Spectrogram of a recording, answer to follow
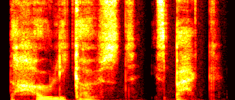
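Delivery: slow, hushed revelation; awed whisper. Acted. Friend reveals the ghost's return, whispering. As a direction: whisper it slowly as a secret. Ominous news confided to the hostess.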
